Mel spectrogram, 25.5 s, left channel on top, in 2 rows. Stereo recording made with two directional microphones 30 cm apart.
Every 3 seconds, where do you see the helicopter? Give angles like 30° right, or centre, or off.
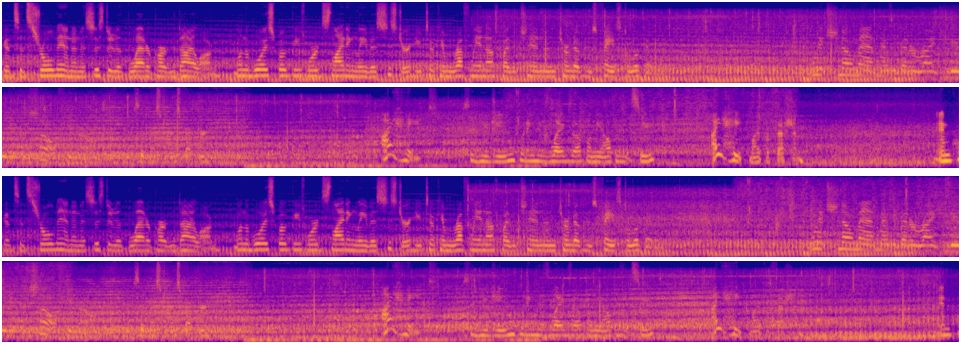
60° left, 50° left, 40° left, 20° left, centre, 20° right, 40° right, 50° right, 60° right.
